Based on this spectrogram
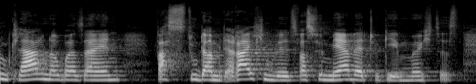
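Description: Noticeable background noise sits behind a woman speaking at medium pitch. Her pace is moderate and her intonation fairly even. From Germany, Cologne. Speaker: personal development coach and podcaster. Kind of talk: interview.

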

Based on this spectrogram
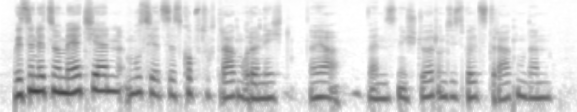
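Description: Somewhat breathy and dark, mellow in tone, this voice moves at a fairly quick pace with fairly even intonation. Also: woman, medium pitch for a woman. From Lower Bavaria, Germany. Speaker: secondary school teacher. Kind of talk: panel discussion.

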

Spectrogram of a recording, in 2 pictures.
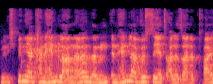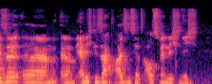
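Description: A man speaks at a moderate pace with a high pitch. His intonation stays fairly even. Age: 50s. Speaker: trade association president. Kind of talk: interview.

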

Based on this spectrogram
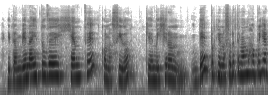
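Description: In a dark, mellow tone, a woman speaks with very wide pitch swings. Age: 40s. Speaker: special education teacher. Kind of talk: testimony.

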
